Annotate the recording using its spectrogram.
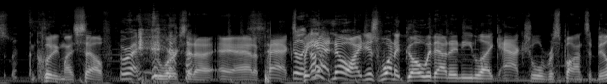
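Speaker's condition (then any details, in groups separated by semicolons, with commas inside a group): No condition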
